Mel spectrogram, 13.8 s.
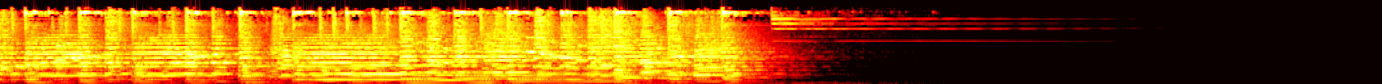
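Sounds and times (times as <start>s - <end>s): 
brassy tune: 0.0s - 8.2s.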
